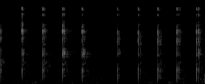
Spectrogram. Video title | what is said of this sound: Resin Cast Video 02 | if you tap it, you can hear it's pretty solid.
